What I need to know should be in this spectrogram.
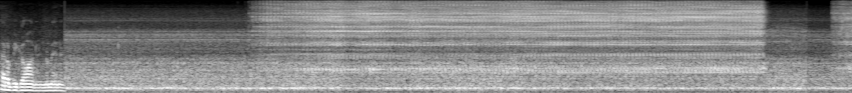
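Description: A wood lathe hums as it spins.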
